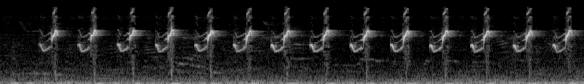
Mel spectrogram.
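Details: Prenjak lumut, the olive-backed tailorbird, in a varied song: a continuous, evenly spaced series of about a dozen dipping-then-rising notes, each ending in a sharp high chirp, around two per second.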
